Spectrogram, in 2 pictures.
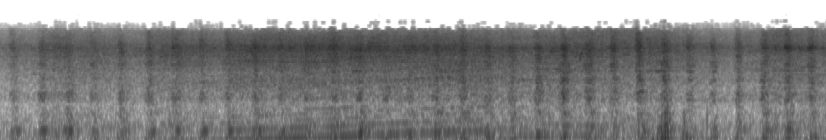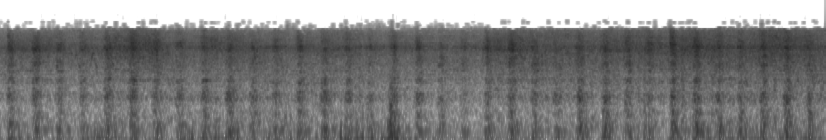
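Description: A steam train in Australia hissing steam loudly and continuously for about twenty seconds, a dense, close roar of venting with a brief louder surge partway through, and no voices.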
